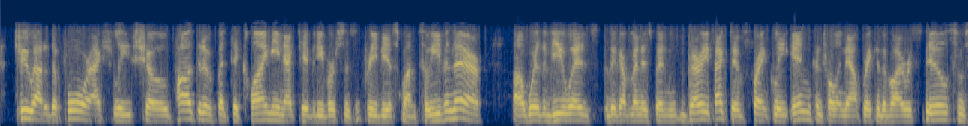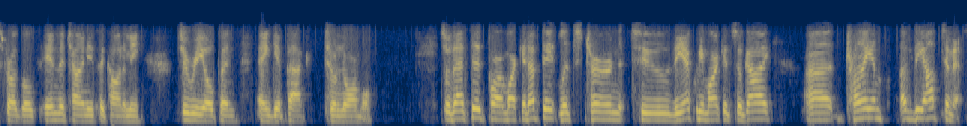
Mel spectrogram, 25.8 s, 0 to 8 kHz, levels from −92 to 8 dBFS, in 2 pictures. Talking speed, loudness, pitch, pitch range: 165 wpm, -16 LUFS, 155 Hz, 140-175 Hz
